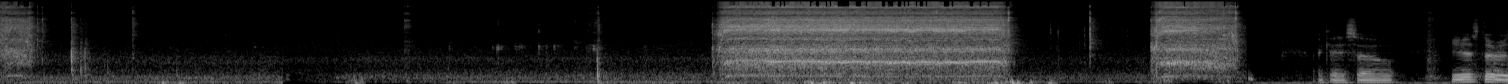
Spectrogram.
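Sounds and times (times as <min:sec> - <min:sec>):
electric drill motor running: 0:00.0 - 0:00.6, 0:07.1 - 0:10.3, 0:11.5 - 0:12.5.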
